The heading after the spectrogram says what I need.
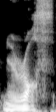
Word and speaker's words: Naroth: And indeed, I did get confirmation of the pronunciation of the name. I like saying that. It's Naroth audio.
